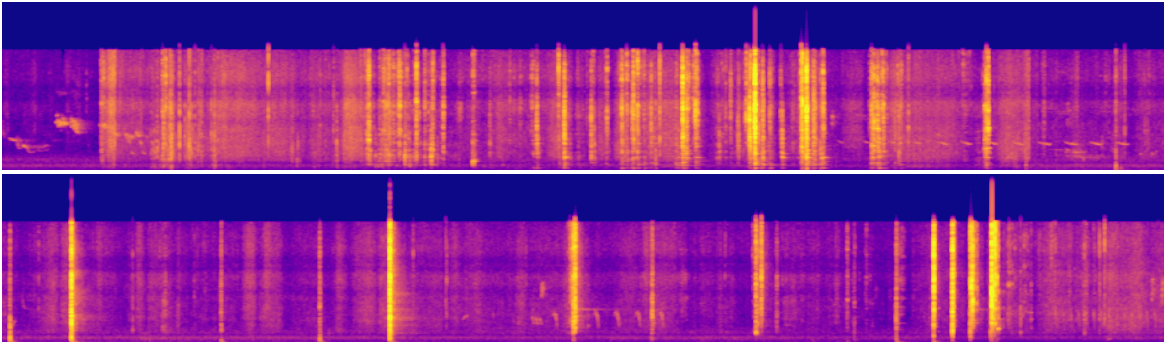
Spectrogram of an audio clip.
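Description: Hatchet chopping wood on a chopping block: sharp, irregular chops a few seconds apart, with a quick run of strikes near the end.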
